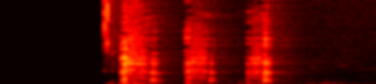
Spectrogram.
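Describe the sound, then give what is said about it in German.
A person clears their throat with three short, rough, voiced bursts in quick succession, fairly loud, trailing into a quiet breathy tail. “Ich muss mich räuspern, Sekunde.”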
